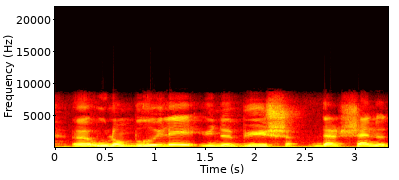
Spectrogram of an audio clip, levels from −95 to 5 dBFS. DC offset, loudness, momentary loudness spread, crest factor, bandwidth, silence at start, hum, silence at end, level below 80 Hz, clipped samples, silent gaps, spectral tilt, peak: under 0.1%; -14 LUFS; 6 LU; 12 dB; 8.6 kHz; 0 s; none; 0 s; -50 dBFS; under 0.1%; none; -6 dB/octave; -2 dBFS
